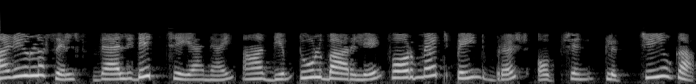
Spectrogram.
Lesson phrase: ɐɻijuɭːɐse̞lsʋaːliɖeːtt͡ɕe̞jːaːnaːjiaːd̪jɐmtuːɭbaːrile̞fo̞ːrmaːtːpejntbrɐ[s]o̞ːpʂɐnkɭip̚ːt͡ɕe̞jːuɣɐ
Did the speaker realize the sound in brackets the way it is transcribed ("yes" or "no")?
no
